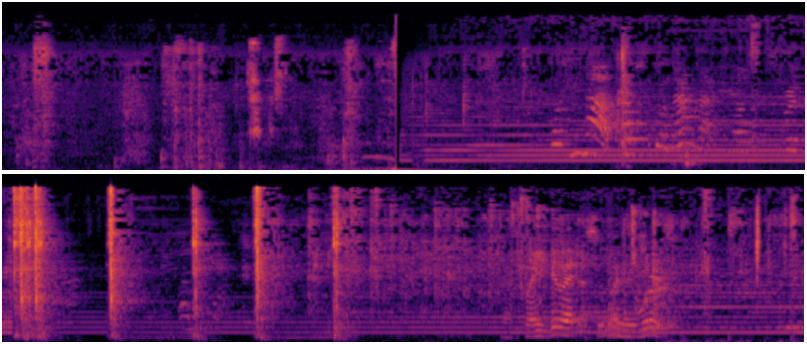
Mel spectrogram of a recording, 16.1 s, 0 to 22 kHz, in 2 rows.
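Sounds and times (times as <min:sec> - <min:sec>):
starter motor whining: 0:04.0 - 0:16.0.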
